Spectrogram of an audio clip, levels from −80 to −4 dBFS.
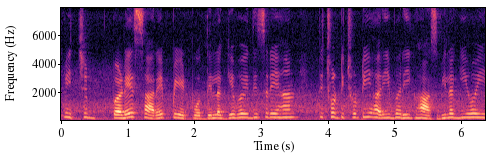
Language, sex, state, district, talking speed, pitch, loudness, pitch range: Punjabi, female, Punjab, Pathankot, 180 wpm, 260 Hz, -19 LUFS, 230-270 Hz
